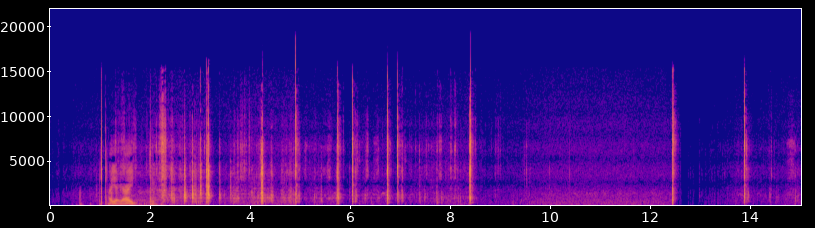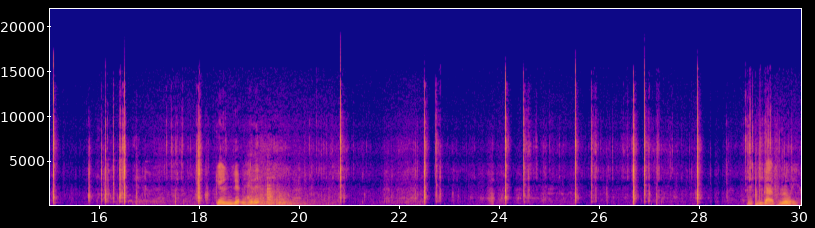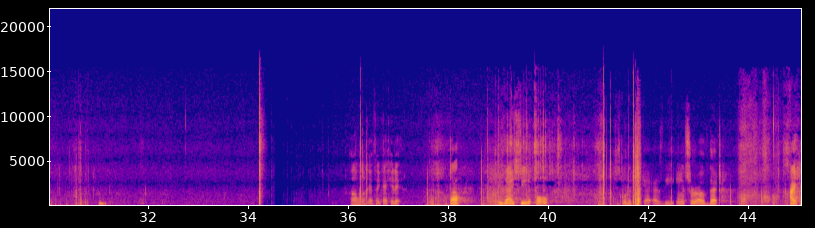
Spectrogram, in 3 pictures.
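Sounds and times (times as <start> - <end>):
air rifle clicks and taps: 2.0 - 8.6, 15.8 - 16.7, 17.4 - 18.3, 22.3 - 23.2, 25.5 - 27.3
air rifle pump lever clicks: 22.2 - 23.2.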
